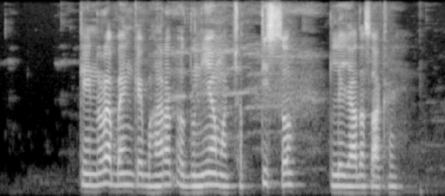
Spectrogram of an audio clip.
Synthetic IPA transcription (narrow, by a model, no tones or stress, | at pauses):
kẽːnɾabɛ̃ːŋkːebʱaːɾət̪ɔːɾd̪ʊnijamãt͡ʃʰət̪ːiːsːɔkɪlezjaːd̪asaːkʰɦɛː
